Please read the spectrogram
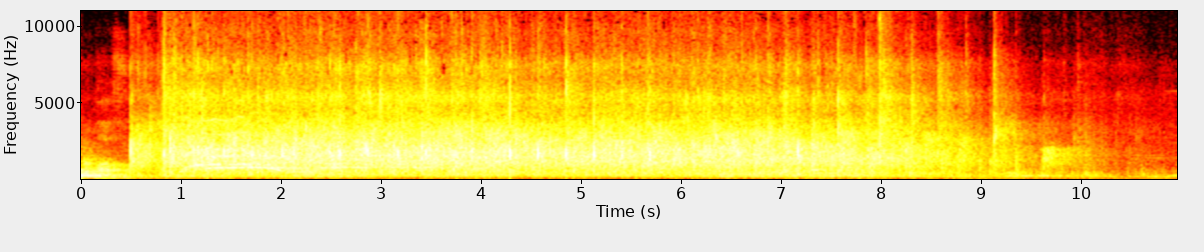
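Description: Audience applauding. The clapping starts about half a second in, holds steady, then fades away over the last two seconds.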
